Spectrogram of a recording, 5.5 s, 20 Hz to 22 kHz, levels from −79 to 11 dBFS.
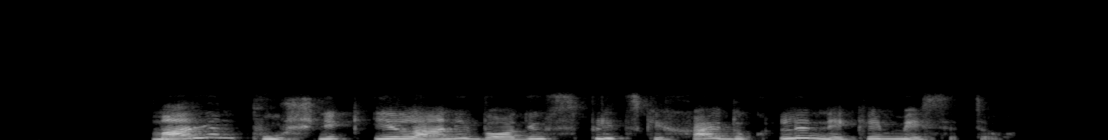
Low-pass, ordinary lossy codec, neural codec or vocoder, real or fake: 7.2 kHz; Opus, 32 kbps; none; real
